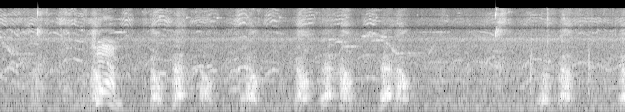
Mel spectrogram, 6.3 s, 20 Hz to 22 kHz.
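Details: Kerry Blue Terrier puppies, 20 days old, on their first day outside in a play area in June: a run of short, high yips and squeaky whimpers in quick bursts, about a dozen in six seconds, over faint background hiss.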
